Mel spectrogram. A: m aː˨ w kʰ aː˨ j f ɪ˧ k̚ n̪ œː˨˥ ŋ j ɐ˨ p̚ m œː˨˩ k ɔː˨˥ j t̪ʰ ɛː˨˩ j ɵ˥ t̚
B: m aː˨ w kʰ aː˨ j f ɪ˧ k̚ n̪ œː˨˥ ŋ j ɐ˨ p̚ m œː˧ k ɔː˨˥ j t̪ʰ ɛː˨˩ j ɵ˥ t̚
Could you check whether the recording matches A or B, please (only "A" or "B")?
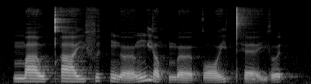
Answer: A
